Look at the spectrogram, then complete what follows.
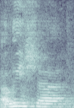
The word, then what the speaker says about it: Alysha: is Alicia uh I I pronounce it Alicia and um it's spelled a l y s h you know like dreams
